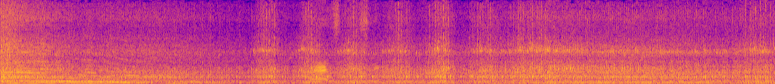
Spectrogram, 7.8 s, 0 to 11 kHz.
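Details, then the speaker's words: Old Detroit 9.3 L two-stroke diesel, firing every stroke, tops out about 1,800 rpm at full throttle: revs drop into busy even bark, screams at modest speed; normal idle and rev. "Sounds like it's screaming because it's popping on every on every upstroke. There's no suck, squeeze, bang, and fart on this. It's firing on every stroke."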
